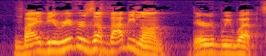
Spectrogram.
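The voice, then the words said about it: Deliberately bad Rasta accent. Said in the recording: “Very bad Rasta accent.”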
